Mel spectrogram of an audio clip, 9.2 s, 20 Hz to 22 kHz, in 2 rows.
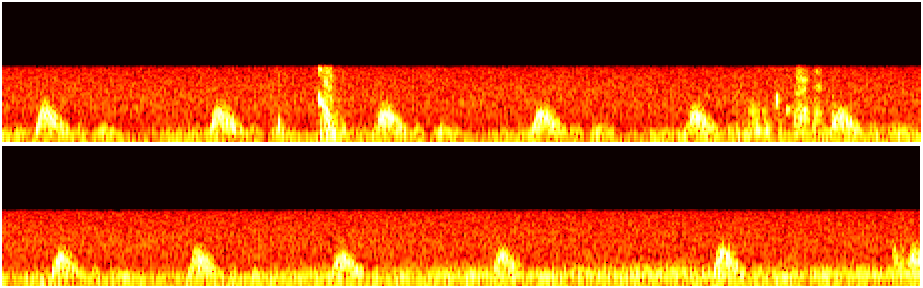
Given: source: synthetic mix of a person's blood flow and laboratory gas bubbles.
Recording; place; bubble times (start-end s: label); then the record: Doppler ultrasound of blood flow; subclavian vein
0.00-0.02 s: bubbles
1.35-1.42 s: bubbles
1.54-1.75 s: bubbles
3.64-4.19 s: bubbles
9.03-9.19 s: bubbles
From the record:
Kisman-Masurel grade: 223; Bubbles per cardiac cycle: several, 3 to 8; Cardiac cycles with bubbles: 10 to 50%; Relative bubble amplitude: loud (0.450 to 0.775); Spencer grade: 2 (many but less than half of the cardiac periods contain bubble signals, singularly or in groups); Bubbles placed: anywhere in the cardiac cycle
